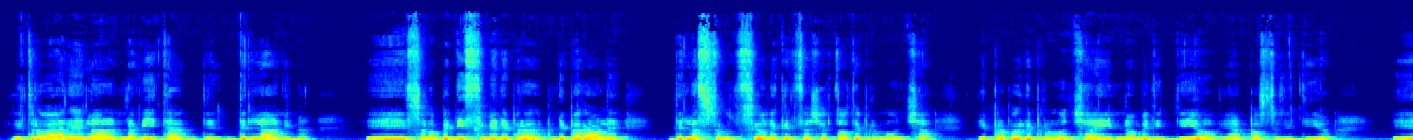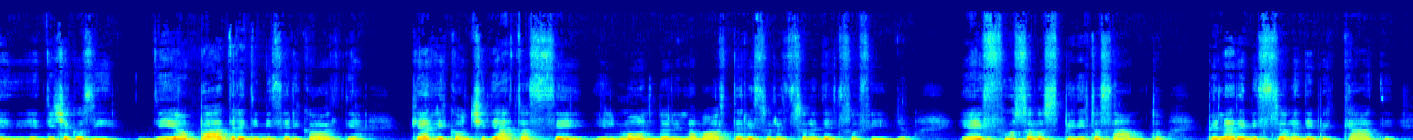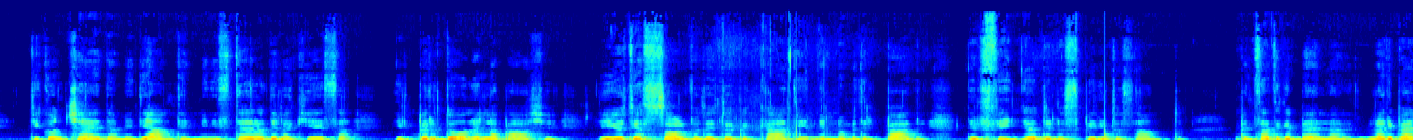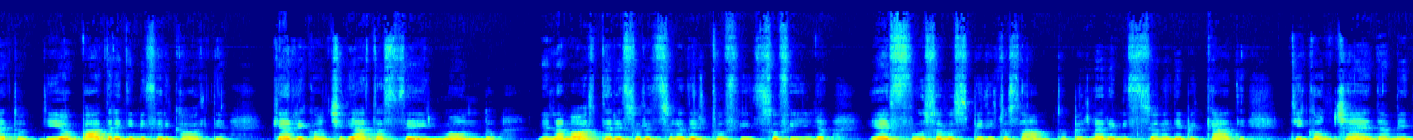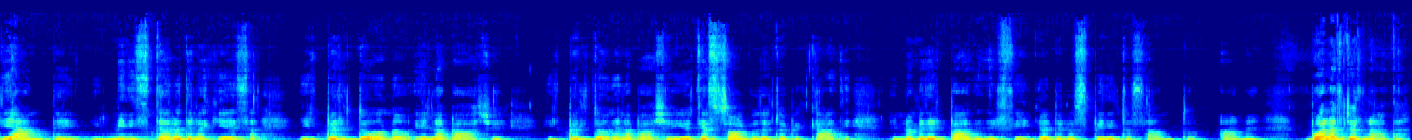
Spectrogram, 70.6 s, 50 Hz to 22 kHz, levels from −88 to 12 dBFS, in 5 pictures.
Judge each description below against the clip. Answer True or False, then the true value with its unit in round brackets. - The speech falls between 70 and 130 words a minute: False (140 wpm)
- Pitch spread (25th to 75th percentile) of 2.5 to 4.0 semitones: True (2.9 semitones)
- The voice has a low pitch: False (205 Hz)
